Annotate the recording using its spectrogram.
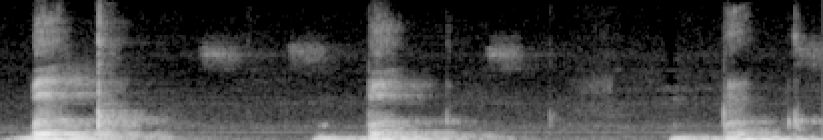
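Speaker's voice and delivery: Book with the K nearly silent; killed K. Shown as a demonstration. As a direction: let the K of Book fade out. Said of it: "você mata o som do K".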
